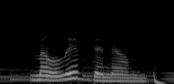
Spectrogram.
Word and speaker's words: molybdenum: Please, Google, tell me, how do you pronounce it? Molybdenum.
